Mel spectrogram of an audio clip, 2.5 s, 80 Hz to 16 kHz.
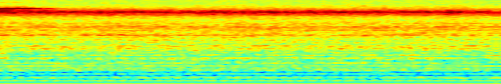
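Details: Newly bought automatic chicken-egg incubator on its first live test, temperature-controlled, reading about 29–30 °C; smooth steady low hum with no wavering, knocking or scraping, the fan running normally.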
